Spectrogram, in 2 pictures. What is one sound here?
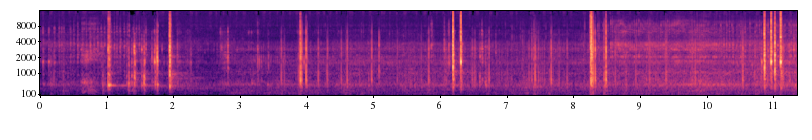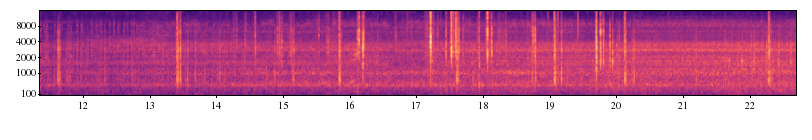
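A bicycle rattles and clicks over the road.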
